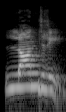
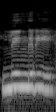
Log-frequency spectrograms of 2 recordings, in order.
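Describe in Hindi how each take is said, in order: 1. शब्द की शुरुआत 'lon' की आवाज़ से होती है। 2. शब्द की शुरुआत 'ling' की आवाज़ से होती है। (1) "दैट इज कॉल्ड लॉन्ड्री" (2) "जैसे हम कई बार बोलते हैं लिंगरी लिंगरी लिंगरी"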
